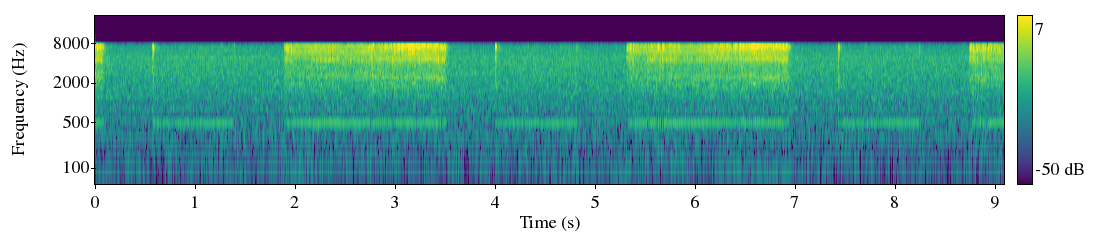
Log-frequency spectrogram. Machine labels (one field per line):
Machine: slide rail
